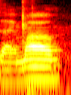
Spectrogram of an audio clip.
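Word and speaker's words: עָמֵל: The correct pronunciation is Aimal.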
